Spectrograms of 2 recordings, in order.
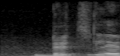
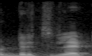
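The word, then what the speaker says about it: Dirichlet: चलिए, so what we are going to start is डिरिचले function. कई लोग इसको डिरिचलेट भी बोलते हैं, बट हाउ you want to pronounce. Usually इसको डिरिचले फंक्शंस बोला जाता है।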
